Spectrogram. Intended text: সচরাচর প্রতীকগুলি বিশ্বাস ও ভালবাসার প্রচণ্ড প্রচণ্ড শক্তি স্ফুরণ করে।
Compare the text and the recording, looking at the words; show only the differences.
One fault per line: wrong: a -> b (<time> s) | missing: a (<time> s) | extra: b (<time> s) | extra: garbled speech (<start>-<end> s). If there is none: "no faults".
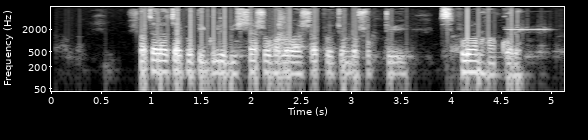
missing: প্রচণ্ড (3.0 s)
